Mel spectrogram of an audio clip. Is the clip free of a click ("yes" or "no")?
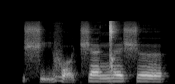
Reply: no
